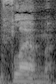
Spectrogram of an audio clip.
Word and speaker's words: phlegm: are silent letters, like the P in Psycho. Silent like letters. The G in phlegm.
